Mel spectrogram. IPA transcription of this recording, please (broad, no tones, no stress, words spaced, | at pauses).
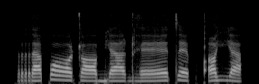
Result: rapɔː ʈɒːbʲaːɖʱɛːtɛːp qʼuvʲa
